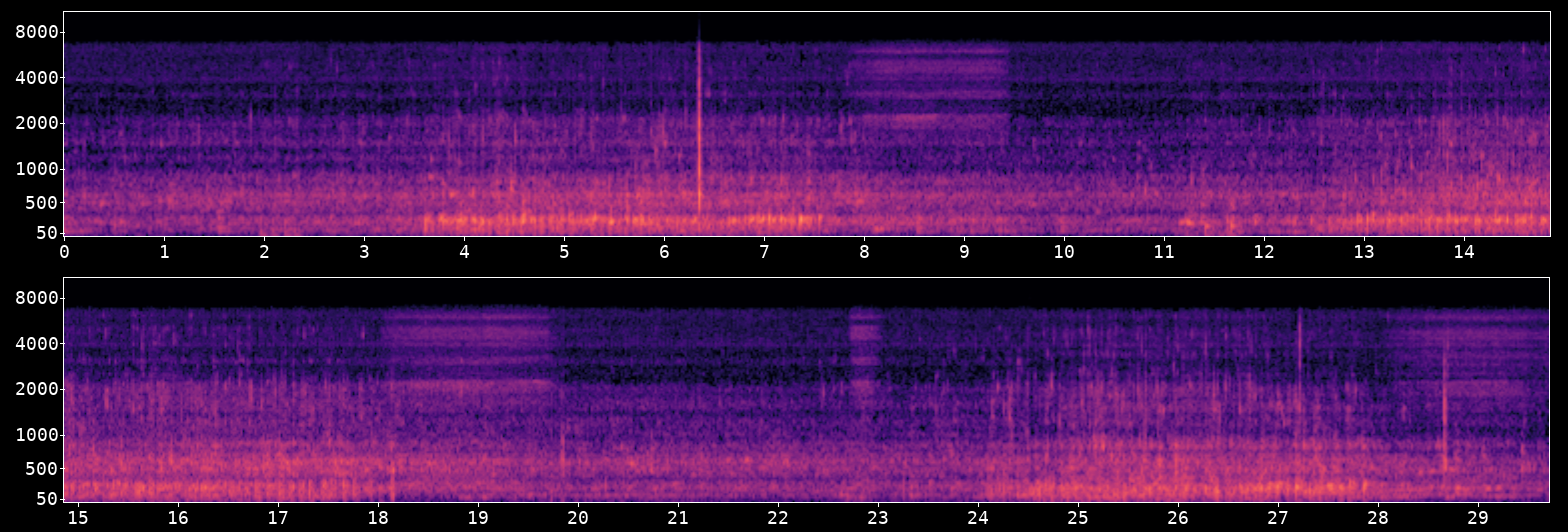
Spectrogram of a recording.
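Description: Scuba diver breathing through a regulator underwater: three long rushes of exhaled bubbles, each followed by a short hiss of an inhale.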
